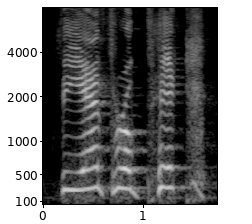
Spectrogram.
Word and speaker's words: theanthropic: He is the theanthropic person. That's right. Make sure I said it right. He is the theanthropic person. Theo means God. Anthro means man.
